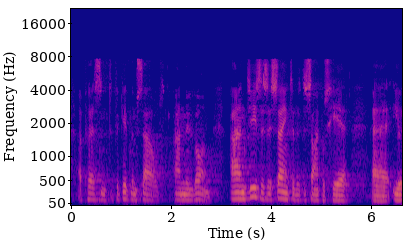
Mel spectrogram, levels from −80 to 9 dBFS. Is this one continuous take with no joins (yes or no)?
no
